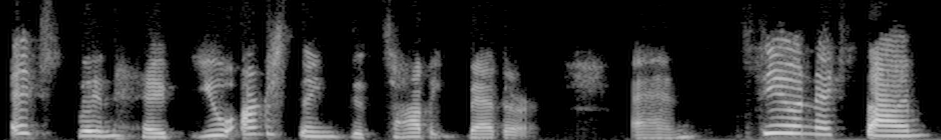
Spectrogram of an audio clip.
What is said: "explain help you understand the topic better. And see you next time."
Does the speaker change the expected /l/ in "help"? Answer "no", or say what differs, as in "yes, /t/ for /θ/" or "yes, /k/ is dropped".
yes, /l/ is dropped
